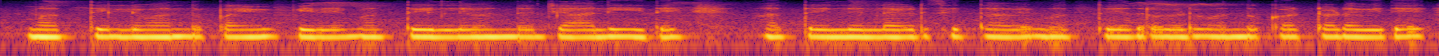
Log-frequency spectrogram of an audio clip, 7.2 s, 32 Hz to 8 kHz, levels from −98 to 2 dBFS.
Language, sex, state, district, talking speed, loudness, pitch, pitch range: Kannada, female, Karnataka, Bidar, 140 wpm, -13 LUFS, 225 Hz, 220-230 Hz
